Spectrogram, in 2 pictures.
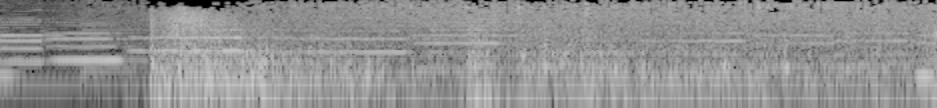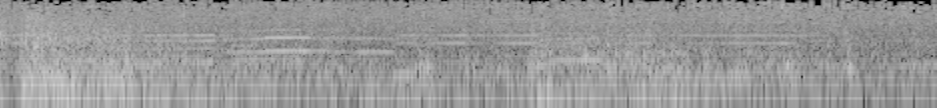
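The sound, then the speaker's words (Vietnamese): Heavy rain pours down in a dense, steady roar that stays loud for the whole stretch, with sustained tonal notes sounding over it. “Bên ngoài, trời bắt đầu đổ mưa như thể khóc than. Cơn mưa tầm tã ào ào trút xuống.”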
